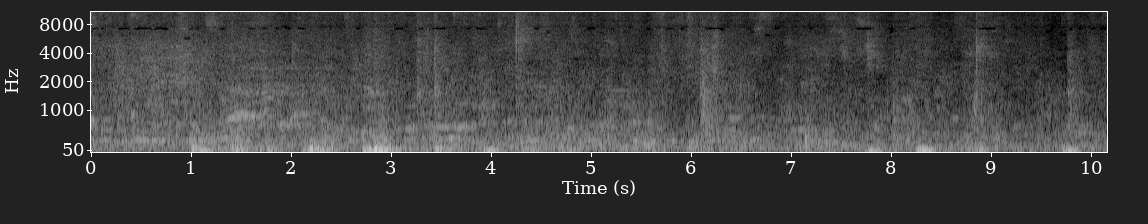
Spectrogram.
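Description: Children's footsteps thump on a wooden floor.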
